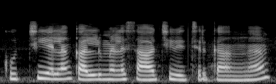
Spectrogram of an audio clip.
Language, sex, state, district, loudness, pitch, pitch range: Tamil, female, Tamil Nadu, Namakkal, -15 LUFS, 225 Hz, 215-250 Hz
